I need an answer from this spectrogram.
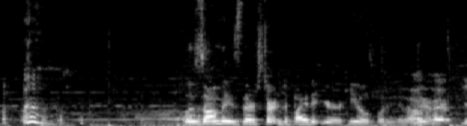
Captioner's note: laughing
